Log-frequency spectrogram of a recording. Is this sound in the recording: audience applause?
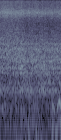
no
